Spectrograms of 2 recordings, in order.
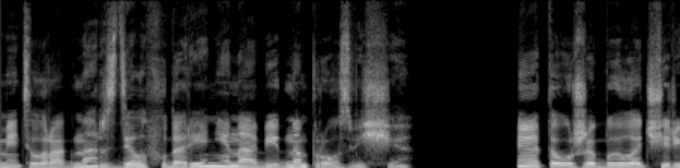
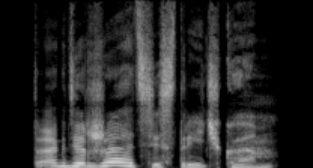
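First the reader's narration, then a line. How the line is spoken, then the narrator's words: Sighing. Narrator (Russian): вздохнул Ганзель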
